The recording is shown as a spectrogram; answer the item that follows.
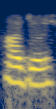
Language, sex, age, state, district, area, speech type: Nepali, female, 30-45, West Bengal, Jalpaiguri, urban, conversation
